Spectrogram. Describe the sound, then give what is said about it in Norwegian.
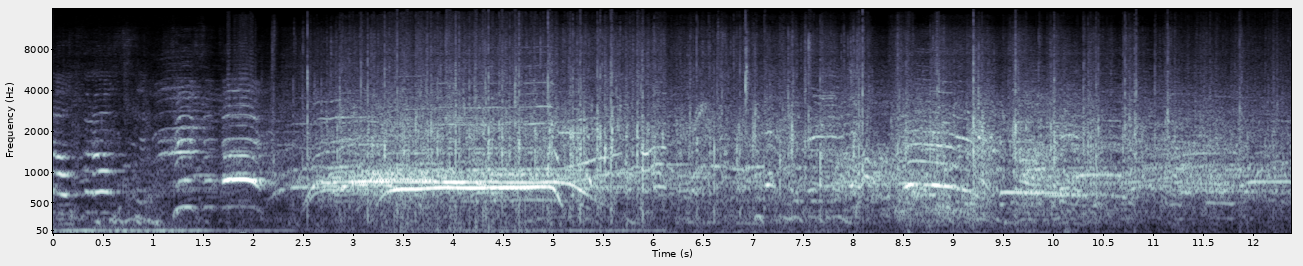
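A large audience in a main hall chatters and murmurs after an improv comedy show as the performers leave the stage; scattered applause rises into a steady wash of clapping and crowd noise, fairly loud throughout, with brief voices cutting through at the start. “Gutta forlater scenen, og summingen blant publikum fyller storsalen.”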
